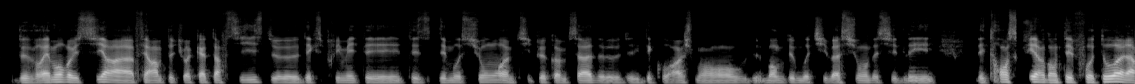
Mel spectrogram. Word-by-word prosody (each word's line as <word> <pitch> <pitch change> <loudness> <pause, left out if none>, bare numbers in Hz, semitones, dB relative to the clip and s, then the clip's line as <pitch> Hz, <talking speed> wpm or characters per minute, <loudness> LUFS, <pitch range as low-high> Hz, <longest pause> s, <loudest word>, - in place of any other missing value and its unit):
de 95 - 0
vraiment 100 +5 +4
réussir 110 +2 +3
à 90 -3 +5
faire 90 - +1
un 95 0 +2
peu, - - -6
tu - - -16
vois, - - 0
catharsis 105 0 -2
te 90 -1 -1
d'exprimer 95 +3 -5
tes 90 -1 -3
tes 95 - -4 0.2
émotions 95 +2 -2
un 90 - -1
petit - - -11
peu - - -3
comme 85 -2 -2
ça, 95 +2 +3
de 85 -3 -4
dé 85 +1 -7
découragement 90 +2 -2
ou 90 0 -6
de 90 +2 -9
manque 90 0 -2
de 95 - -1
motivation, 90 +1 -2
d'essayer 90 0 -6
de 85 - -13
les 85 -2 -2 0.4
les - - -2
transcrire 120 -3 +4
dans 100 -2 +4
tes 105 +3 +3
photos 125 +7 +6
à - - +7
la 95 - +8
90 Hz, 200 wpm, -25 LUFS, 90-100 Hz, 0.4 s, la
